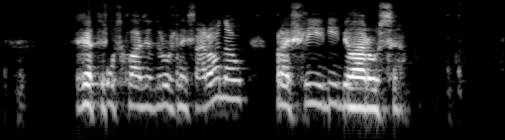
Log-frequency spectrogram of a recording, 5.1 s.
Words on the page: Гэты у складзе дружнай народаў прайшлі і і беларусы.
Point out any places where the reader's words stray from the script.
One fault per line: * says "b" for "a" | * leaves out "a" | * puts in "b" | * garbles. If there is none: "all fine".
all fine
